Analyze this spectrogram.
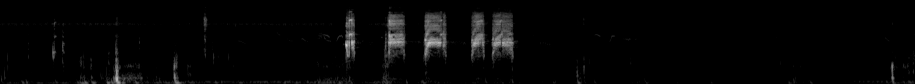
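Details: Black francolin, known locally as kala teetar, one of two birds compared in a calling contest: a burst of five harsh, grating notes in quick succession, preceded by scattered soft clicks and knocks, then quiet.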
